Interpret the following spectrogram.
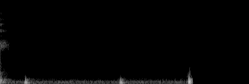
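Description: Three short, low thumps over a faint steady hum, the last and loudest just before the sound cuts off.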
